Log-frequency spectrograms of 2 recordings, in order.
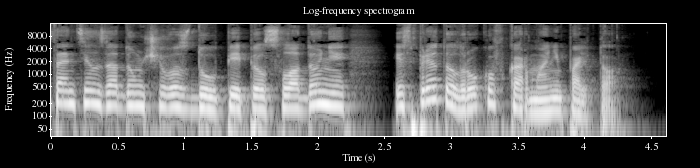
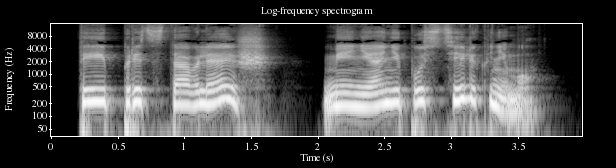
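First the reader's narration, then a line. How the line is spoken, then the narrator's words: Sigh. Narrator (Russian): вздохнула женщина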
